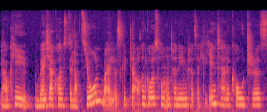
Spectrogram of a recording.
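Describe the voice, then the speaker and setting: Her voice is medium in pitch for a woman, with a dark, mellow tone. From West Germany. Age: 40s. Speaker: parenting coach. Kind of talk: casual interview. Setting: in-person in a coaching room.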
